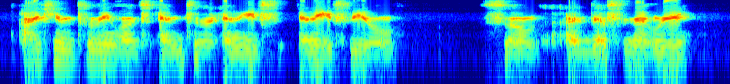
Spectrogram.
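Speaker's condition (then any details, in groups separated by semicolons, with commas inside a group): Spinal muscular atrophy; wheelchair user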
